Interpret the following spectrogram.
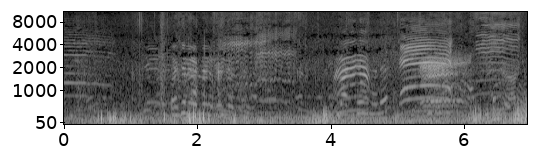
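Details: Amid a sheep flock rounded up for PPR vaccination, several quavering bleats sound in the second half. Men shout instructions, and shuffling and handling noises are heard.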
